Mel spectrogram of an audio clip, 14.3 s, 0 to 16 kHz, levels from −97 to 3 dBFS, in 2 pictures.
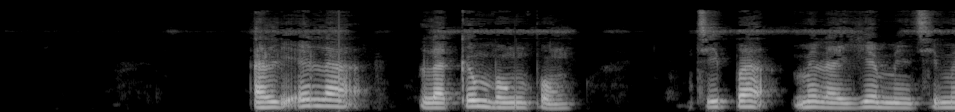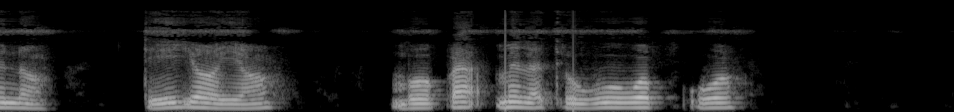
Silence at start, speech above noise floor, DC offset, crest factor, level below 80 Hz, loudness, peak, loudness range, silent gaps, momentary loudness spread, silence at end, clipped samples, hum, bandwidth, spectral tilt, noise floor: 1.9 s; over 59 dB; under 0.1%; 20 dB; -74 dBFS; -32 LUFS; -14 dBFS; 4 LU; 7.98-8.14 s; 10 LU; 1.6 s; under 0.1%; none; 11.5 kHz; -7 dB/octave; under -90 dBFS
